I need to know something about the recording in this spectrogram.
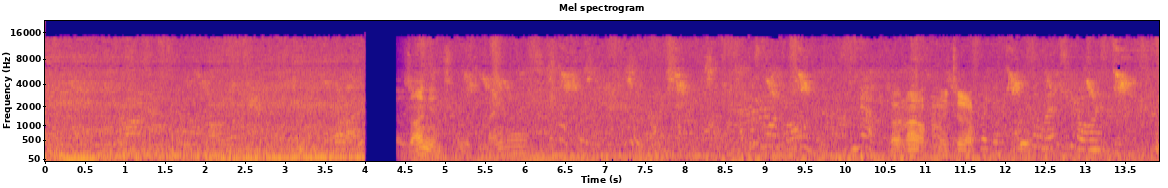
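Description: Adult shoppers talk indistinctly at a distance.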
